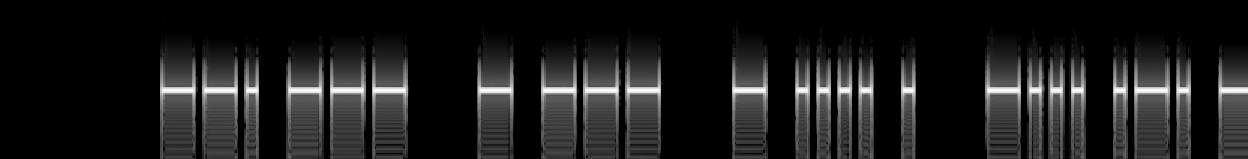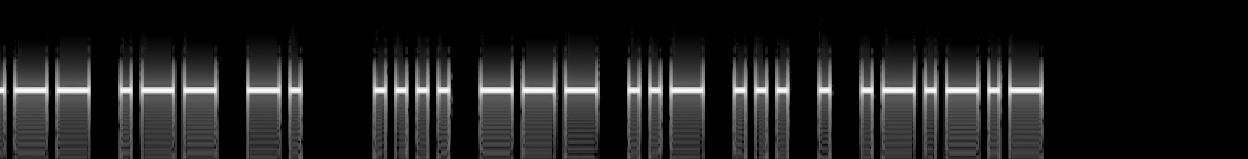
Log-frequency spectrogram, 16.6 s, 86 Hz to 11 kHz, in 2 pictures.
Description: Morse code, heard as a keyed tone, about 17 wpm, 700 Hz. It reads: GO TO THE BROWN HOUSE.
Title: Sentences from Top 1200 Words 17wpm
